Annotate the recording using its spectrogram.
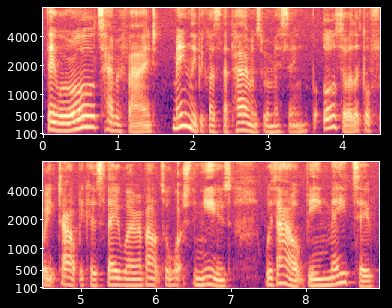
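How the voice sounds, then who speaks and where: A woman's voice: low-pitched, expressive, moderate pace, vocal fry, dark tone. A woman reading a children's storybook aloud expressively, as a teacher does for a class.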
